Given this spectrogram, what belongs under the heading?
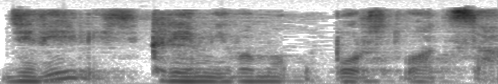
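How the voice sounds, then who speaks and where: Her voice is somewhat breathy. The woman talks at a fairly slow pace. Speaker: psychologist and trainer. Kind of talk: literary reading of a short story, reading competition entry. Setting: home recording for a reading contest.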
